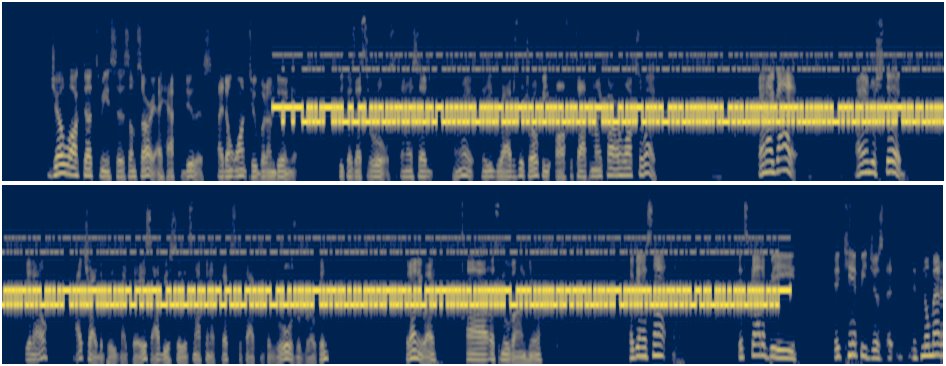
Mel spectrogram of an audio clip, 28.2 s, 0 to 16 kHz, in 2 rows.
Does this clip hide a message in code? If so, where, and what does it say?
Yes: RTTY (50 baud, 450 Hz shift) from 4.1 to 26.0 s, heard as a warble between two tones, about 1500 Hz centre, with speech in English. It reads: FTTEL PLDHM ILEJG GWNNW ACVST XNWTW JDUTI YSAQU RITQH DQXDH RNJUP VPSKS BOCKT EAABO OIBTE DVLUA HWGSU OBKFL YJXTQ RZBCU WXHJQ LWPON NAJZI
